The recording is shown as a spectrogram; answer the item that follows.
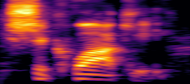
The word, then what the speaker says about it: Cheesequake: There's a place in New Jersey called Shikwaki. That's how you pronounce it. But the way that it's spelled on the signs is cheesequake.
